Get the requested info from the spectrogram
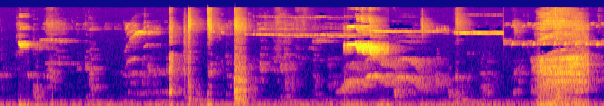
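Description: A small bird chirping a few thin high notes, among light clicks and knocks of a mug on a table. Near the end comes a loud sip of hot tea.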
